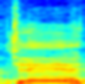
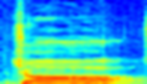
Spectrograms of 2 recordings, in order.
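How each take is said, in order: First: The vowel after ch sounds like e. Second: The vowel after ch sounds like o. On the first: This is how it is said in the west, around Delhi. "जैसे दिल्ली वगैरह में चे" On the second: This is how it is said further east. "पूरब की ओर बढ़ते जाएंगे तो इसका उच्चारण जो है वर्तुलाकार होता चला जाता"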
